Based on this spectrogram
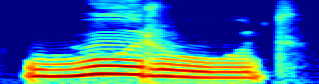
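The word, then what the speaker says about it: ورود: In standard Arabic, we pronounce it wurud with a dhamma.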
